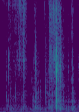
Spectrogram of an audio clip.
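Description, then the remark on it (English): Wrapping paper crinkles and rustles as a gift is unwrapped, in two short bursts of crisp crackling, the second a little louder, with no talking. “I was going to say, this is the wrapping paper.”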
